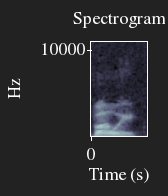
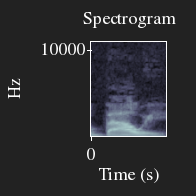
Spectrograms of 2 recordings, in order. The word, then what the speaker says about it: Bowie: very much a beatle oh bowie he would say contemptuously to rhyme with bow wow idol wrote the monty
